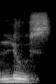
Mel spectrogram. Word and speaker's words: Luce: Am I pronouncing it right? Luce, I think. Luse. I think it's Luce. Brittany Luce.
